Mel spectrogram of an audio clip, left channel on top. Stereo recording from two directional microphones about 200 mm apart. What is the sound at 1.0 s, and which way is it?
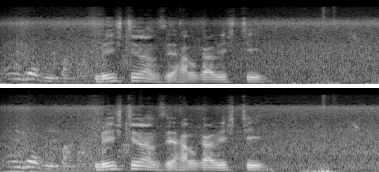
Speech, 10° left (ahead or behind).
